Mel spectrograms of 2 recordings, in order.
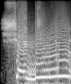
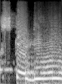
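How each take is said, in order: First: The word begins with an 'sh' sound. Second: The word begins with an 'sk' sound. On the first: "शेड्यूल बोलते हैं कुछ लोग" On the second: "कुछ लोग स्केड्यूल बोलते हैं"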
